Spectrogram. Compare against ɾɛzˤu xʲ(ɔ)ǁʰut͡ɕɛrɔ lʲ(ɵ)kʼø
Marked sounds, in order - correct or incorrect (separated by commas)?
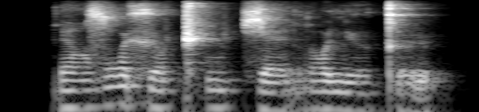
correct, correct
